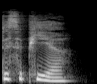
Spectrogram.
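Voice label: "disappear", British English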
